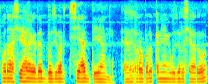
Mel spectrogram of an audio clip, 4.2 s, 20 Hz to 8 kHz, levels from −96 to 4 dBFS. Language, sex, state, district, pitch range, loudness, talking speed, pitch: Chakma, male, Tripura, Dhalai, 110-120 Hz, -16 LUFS, 175 wpm, 115 Hz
